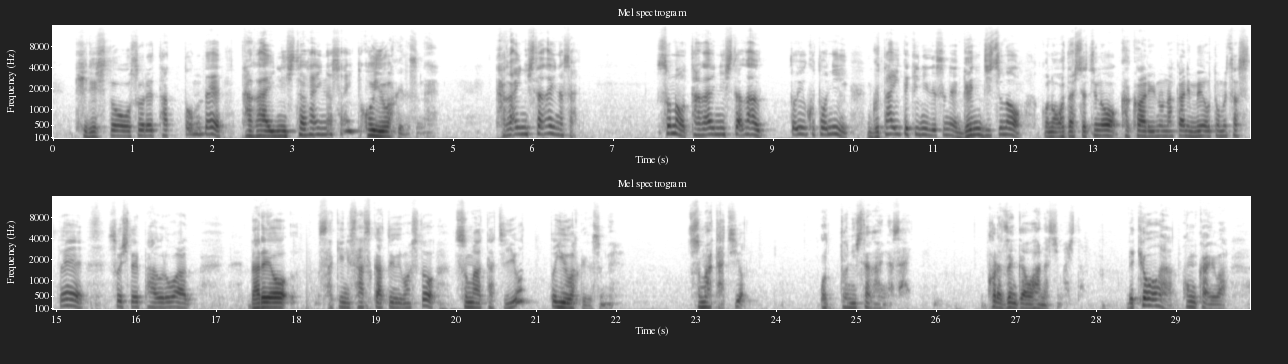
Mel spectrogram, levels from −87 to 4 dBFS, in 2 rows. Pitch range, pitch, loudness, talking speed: 140-190 Hz, 160 Hz, -26 LUFS, 295 characters per minute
